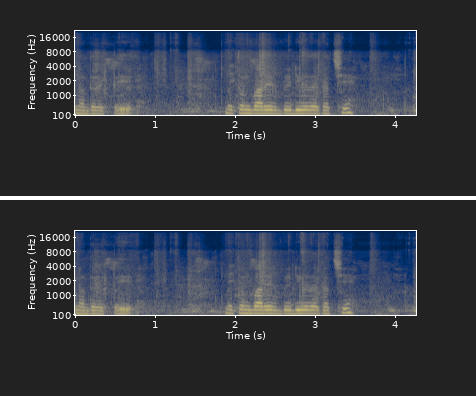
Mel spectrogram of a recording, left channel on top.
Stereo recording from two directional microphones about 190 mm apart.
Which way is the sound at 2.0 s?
5° left (ahead or behind).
